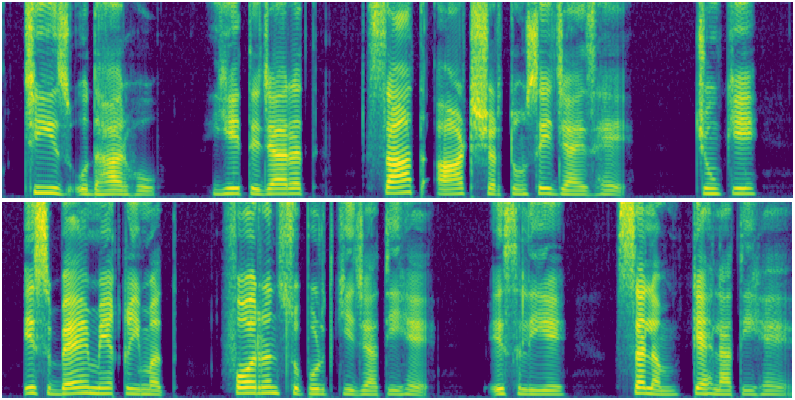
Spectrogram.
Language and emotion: Urdu, neutral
